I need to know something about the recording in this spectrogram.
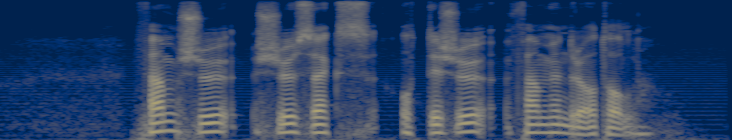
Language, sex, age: Norwegian, male, 26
